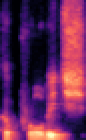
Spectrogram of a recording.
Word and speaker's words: Koprowicz: interesting stuff and today my guest is koprovic am i pronouncing that correct perfect the best version i've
